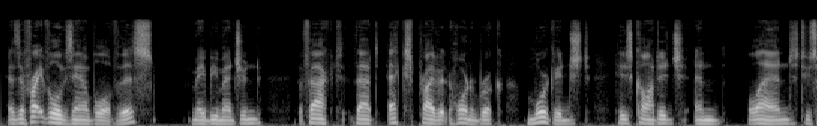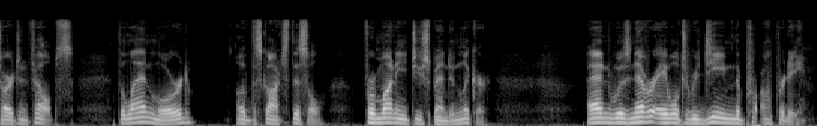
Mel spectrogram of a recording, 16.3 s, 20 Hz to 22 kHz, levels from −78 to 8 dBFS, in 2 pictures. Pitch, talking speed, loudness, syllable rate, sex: 115 Hz, 160 wpm, -18 LUFS, 5.3 syllables/s, male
